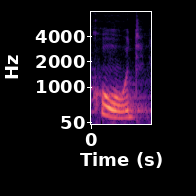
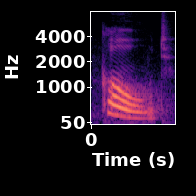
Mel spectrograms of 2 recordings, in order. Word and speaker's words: code: look at this words we have Cod oh it's not Cod it's code we have home I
